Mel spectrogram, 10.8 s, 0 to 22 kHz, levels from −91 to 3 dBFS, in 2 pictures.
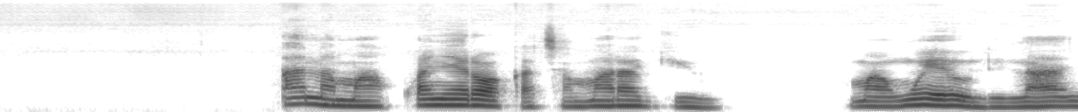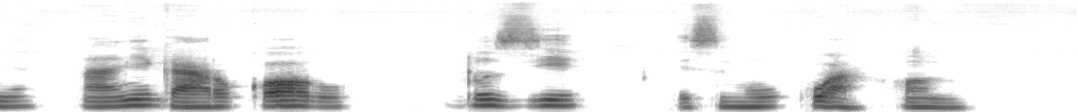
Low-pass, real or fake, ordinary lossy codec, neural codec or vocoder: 19.8 kHz; fake; none; vocoder, 44.1 kHz, 128 mel bands, Pupu-Vocoder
